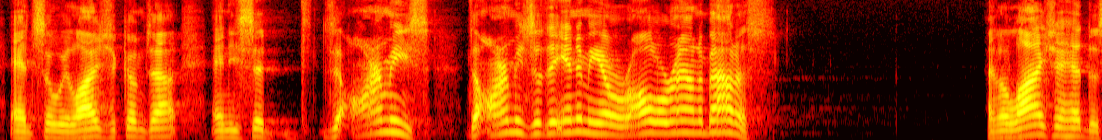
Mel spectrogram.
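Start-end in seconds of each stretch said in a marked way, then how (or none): 2.4-5.8 higher pitched and urgent; alarmed report. Acted. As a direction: tell it with rising alarm. Servant reporting surrounding army.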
